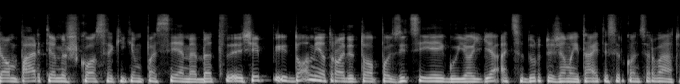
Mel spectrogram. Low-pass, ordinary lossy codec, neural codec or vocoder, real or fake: 10.8 kHz; AAC, 64 kbps; codec, 24 kHz, 3.1 kbps, DualCodec; fake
